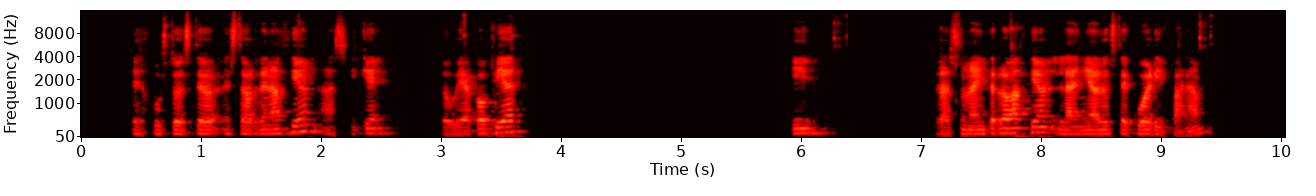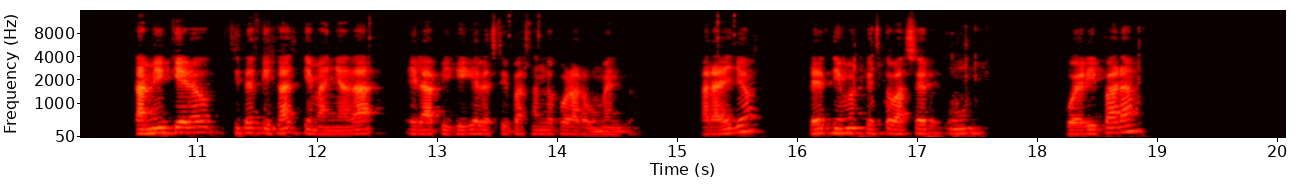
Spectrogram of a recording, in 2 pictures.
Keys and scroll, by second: 7.8 super+v.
